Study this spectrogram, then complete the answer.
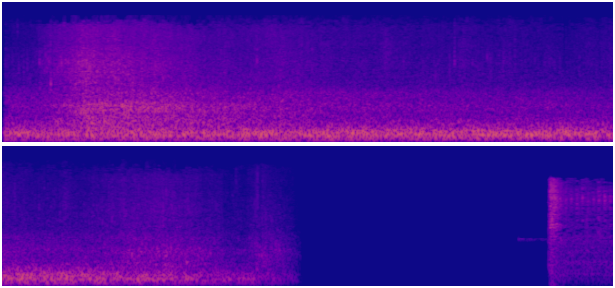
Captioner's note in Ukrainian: звуки хвиль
